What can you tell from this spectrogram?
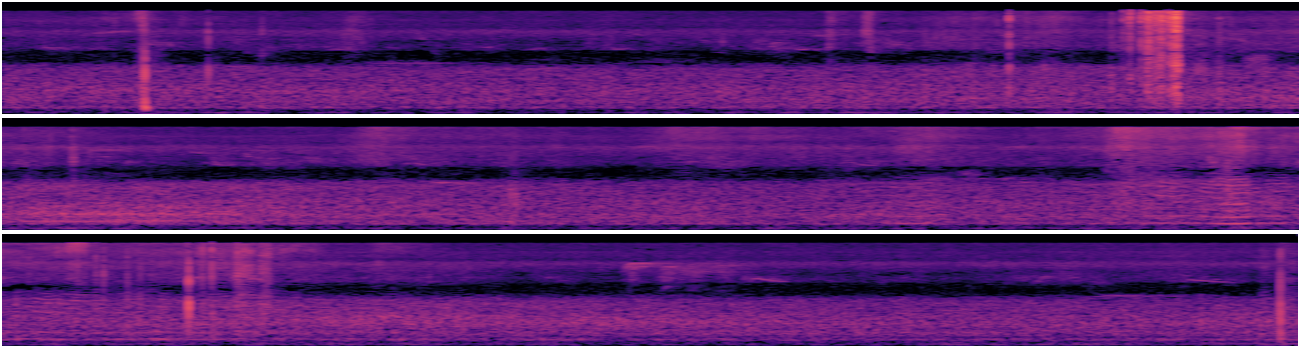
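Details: Honey bee swarm buzzing as it arrives and is caught, a steady dense hum with a few sharp clicks and knocks, one loud thump near the four-second mark.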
